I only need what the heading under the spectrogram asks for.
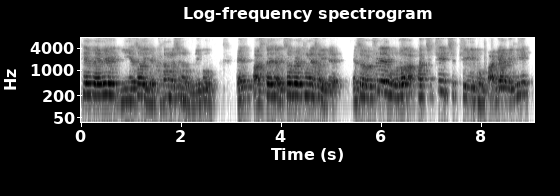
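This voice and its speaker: A man with a slightly high voice gives a student project presentation, explaining in an informal, halting way. He is recorded from a distance in a very reverberant room, with some noise in the recording. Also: lively intonation, warm tone. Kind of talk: team project presentation, explaining slides and a demo video. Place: indoor room, voice picked up from a distance. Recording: very echoey room, distant mic, noisy.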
